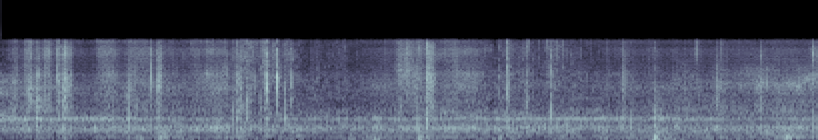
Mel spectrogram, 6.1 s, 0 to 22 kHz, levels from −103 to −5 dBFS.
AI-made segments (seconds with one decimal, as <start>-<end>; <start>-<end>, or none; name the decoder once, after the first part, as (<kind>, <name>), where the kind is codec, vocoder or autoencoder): 0.0-1.8 (codec, ZipCodec); 2.7-3.6; 4.5-6.1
